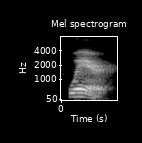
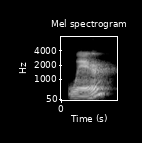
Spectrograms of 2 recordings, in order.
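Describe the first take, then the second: First: The pitch falls at the end. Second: The pitch rises at the end. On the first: It asks for new information. "with W H questions that have falling intonation at the end, you're requesting for information" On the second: It asks for the information to be repeated. "With W H questions that have rising intonation at the end, it's a request to please repeat"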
